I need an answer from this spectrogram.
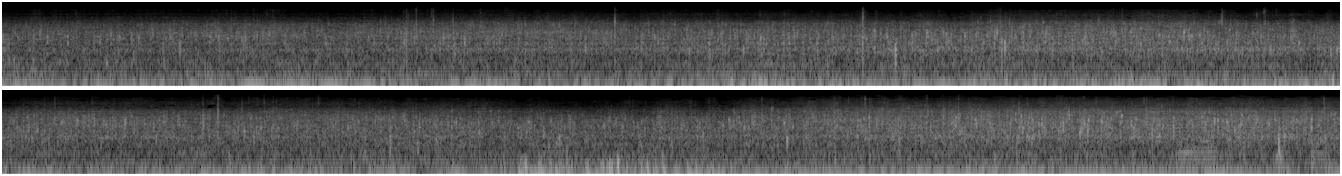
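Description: Fish deep-frying in hot oil: a steady sizzle dotted with many small crackles.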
